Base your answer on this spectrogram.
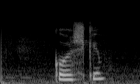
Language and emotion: Russian, neutral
